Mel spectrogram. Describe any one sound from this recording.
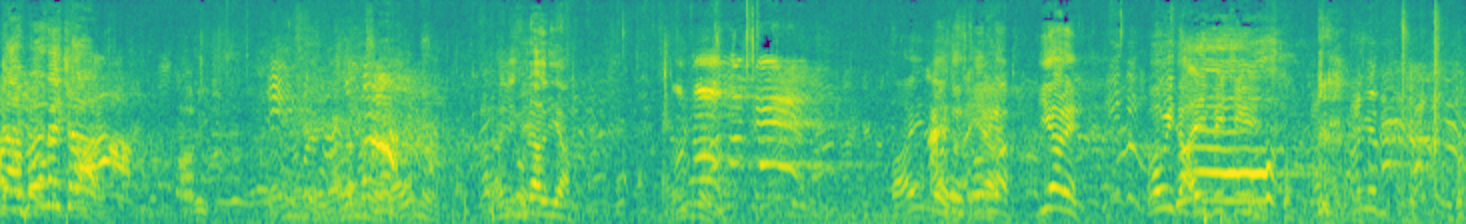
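Boys shout to each other across an open outdoor pitch.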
